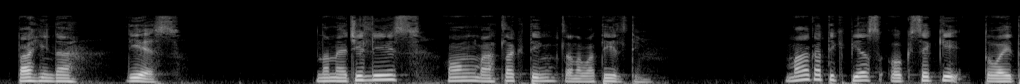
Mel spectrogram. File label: good news, nahuatl guerrero chilapa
